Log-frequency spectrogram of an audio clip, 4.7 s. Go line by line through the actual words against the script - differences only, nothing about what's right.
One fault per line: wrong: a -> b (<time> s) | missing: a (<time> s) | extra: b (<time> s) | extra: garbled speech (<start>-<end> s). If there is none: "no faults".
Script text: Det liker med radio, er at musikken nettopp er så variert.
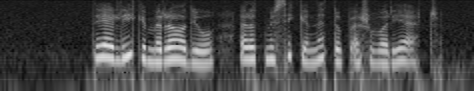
extra: jeg (1.0 s)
